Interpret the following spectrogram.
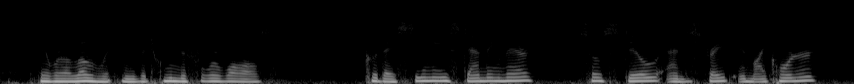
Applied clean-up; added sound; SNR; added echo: none; none; none; none.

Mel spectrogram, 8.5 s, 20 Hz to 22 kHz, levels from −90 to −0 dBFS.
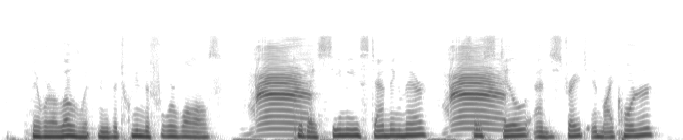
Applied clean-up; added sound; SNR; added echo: classical method log-MMSE.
